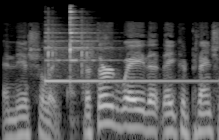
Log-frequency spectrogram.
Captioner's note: bell dinging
